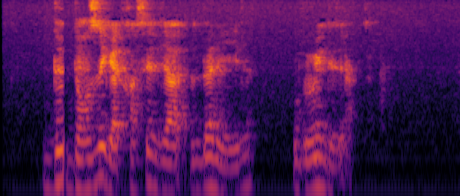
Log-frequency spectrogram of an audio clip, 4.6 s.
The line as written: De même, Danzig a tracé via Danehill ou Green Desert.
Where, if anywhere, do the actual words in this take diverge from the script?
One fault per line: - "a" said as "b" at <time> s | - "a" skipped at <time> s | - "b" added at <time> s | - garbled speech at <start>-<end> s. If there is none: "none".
- "même" skipped at 0.6 s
